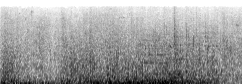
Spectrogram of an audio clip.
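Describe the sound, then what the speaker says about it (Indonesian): A gas cylinder explodes and blows up a hut in a film scene, a dense roaring blast that rumbles loud and unbroken for several seconds with crackling debris, fading slightly at the end. "Roma menembak tabung gas yang membuat pondok itu meledak"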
